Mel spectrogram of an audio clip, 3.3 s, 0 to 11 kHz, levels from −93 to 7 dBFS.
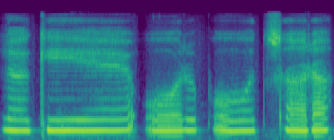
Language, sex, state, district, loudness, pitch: Hindi, female, Madhya Pradesh, Bhopal, -14 LUFS, 240 Hz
